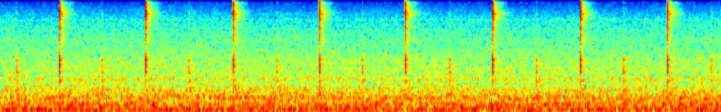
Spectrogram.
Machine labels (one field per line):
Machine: valve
